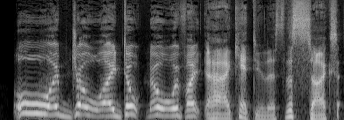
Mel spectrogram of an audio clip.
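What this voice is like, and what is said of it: Impression of a friend, Santa-like voice. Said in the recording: “here's my Bill, doing Joe ... you sounded like Joe trying to be Santa Claus”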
